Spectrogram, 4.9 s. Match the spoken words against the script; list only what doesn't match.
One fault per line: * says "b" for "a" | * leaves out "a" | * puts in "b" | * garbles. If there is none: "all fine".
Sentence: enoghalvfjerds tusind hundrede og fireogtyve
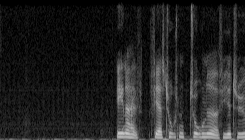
* puts in "to"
